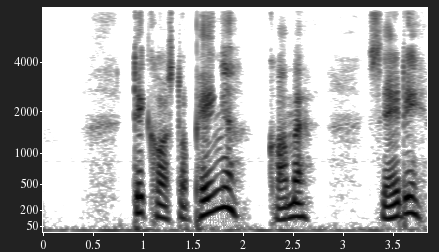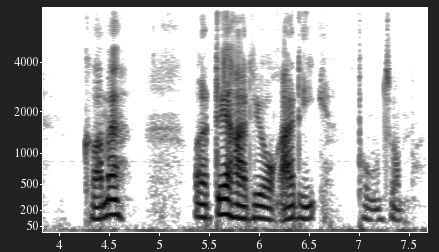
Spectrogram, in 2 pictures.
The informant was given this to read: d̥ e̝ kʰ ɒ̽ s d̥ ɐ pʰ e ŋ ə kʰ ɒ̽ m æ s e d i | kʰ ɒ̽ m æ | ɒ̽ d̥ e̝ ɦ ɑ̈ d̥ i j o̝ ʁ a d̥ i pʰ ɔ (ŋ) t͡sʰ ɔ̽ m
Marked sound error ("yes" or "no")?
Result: no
